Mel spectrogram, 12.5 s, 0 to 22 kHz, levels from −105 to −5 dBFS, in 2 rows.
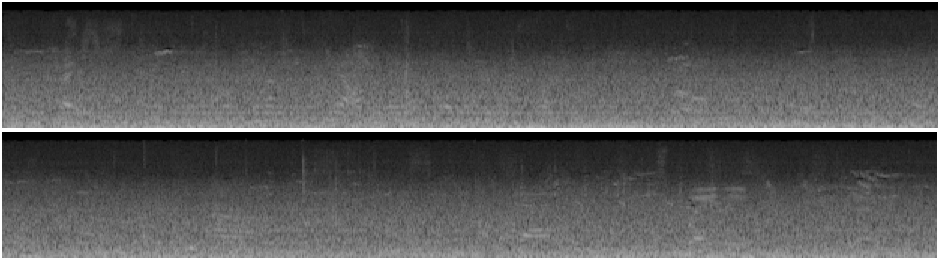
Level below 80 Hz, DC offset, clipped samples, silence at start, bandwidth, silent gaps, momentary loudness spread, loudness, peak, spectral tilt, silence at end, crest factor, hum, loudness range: -50 dBFS; under 0.1%; under 0.1%; 0 s; 16.5 kHz; none; 2 LU; -46 LUFS; -32 dBFS; -6.5 dB/octave; 0 s; 14 dB; none; 1 LU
